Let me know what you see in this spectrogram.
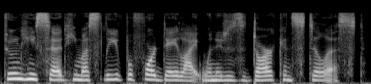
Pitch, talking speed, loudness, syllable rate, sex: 205 Hz, 225 wpm, -17 LUFS, 5.4 syllables/s, female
